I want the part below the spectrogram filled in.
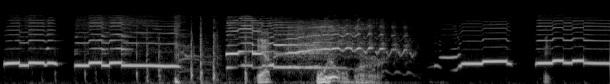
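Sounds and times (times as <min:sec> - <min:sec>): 
recorder-like flute playing: 0:00.0 - 0:06.0
horse whinnying: 0:02.4 - 0:04.3
speech: 0:02.6 - 0:03.9.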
